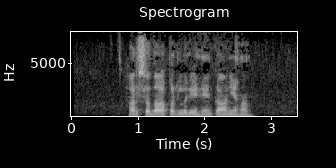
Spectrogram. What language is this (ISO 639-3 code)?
urd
